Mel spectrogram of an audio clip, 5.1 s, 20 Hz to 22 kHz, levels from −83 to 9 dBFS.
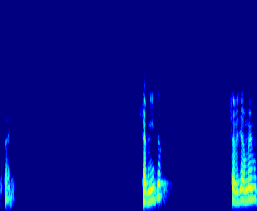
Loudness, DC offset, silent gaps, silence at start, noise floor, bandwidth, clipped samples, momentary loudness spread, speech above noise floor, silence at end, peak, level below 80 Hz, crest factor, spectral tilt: -31 LUFS; under 0.1%; 0.34-2.30 s, 2.53-2.77 s, 3.50-4.51 s; 0.1 s; under -90 dBFS; 4.9 kHz; under 0.1%; 19 LU; over 61 dB; 0 s; -12 dBFS; under -90 dBFS; 24 dB; -6.5 dB/octave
